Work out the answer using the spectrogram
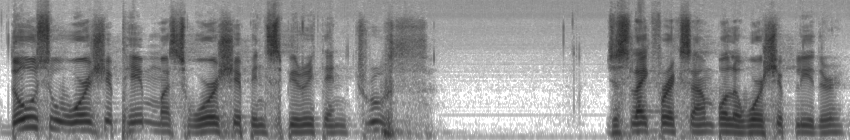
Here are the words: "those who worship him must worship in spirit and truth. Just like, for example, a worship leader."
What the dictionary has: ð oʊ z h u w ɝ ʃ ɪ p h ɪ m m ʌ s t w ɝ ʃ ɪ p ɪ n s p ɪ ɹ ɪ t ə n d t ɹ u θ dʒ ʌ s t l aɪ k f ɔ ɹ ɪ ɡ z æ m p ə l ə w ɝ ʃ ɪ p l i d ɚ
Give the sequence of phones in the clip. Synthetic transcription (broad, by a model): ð oʊ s h u w ɝ ʃ ɪ p h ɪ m m ʌ s t w ɝ ʃ ɪ p ɪ n s p ɪ ɹ ɪ t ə n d t ɹ u θ dʒ ʌ s t l aɪ k f ɔ ɹ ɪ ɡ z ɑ m p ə l ə w ɝ ʃ ɪ p l i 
